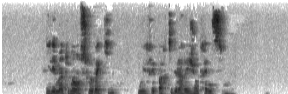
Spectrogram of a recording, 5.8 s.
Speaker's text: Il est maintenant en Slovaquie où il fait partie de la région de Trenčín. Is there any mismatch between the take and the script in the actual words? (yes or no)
yes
